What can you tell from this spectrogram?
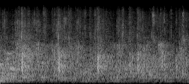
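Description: Steady audience applause, a dense patter of many hands clapping at an even, moderately loud level throughout, with no voices standing out.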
